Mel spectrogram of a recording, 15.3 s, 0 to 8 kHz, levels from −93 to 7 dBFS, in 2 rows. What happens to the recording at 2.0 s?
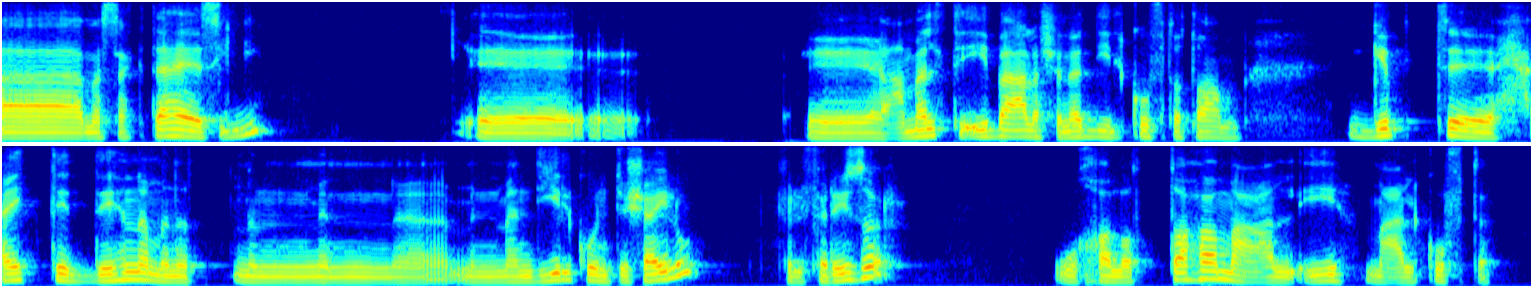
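Nothing goes wrong at 2.0 s: the speech carries on intact through the call path, with the usual band limit at 8 kHz and nothing breaking up at that moment.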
